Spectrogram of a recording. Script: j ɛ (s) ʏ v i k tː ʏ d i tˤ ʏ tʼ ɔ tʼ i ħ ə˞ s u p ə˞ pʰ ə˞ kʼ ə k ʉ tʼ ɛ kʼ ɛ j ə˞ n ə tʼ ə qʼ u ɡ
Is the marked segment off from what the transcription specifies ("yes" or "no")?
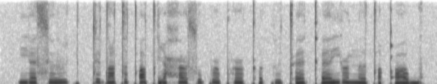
no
